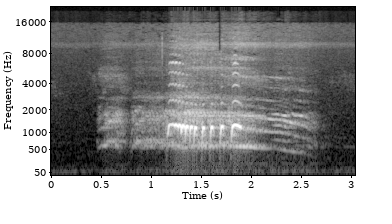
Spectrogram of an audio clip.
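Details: Wild local zebra dove from its native habitat, not captive-bred, calling as a lure for other birds: a long cooing phrase with soft lower notes that rise into a bright, rapidly pulsed trill, then fade out.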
